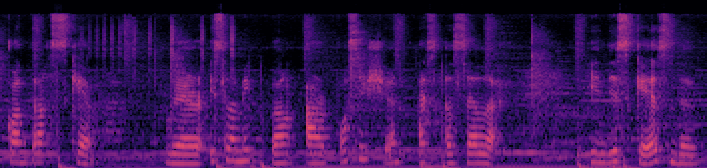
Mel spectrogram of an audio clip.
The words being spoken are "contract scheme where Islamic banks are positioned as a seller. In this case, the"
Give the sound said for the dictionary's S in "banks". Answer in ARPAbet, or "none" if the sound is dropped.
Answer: none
